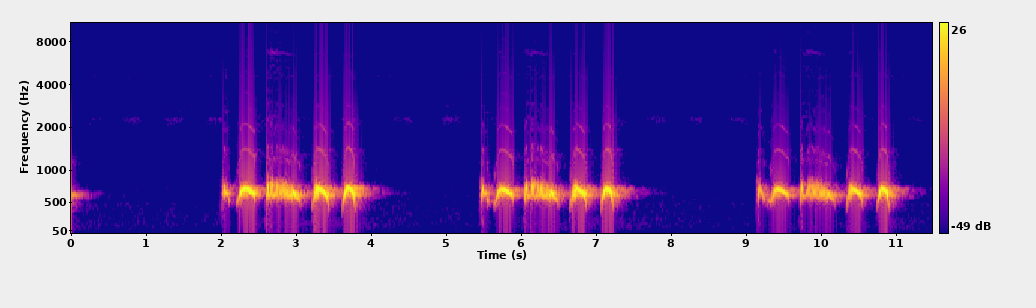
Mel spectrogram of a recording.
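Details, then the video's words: Spotted dove singing the 'kuk 2' style, used to train other doves to sing: three bursts of four low, mellow coos, the second note long and rough, each phrase repeating about every three and a half seconds against silence. "Suara Burung Tekukur Kuk 2 Gacor Untuk Melatih Tekukur Lain Biar Ikut Gacor"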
